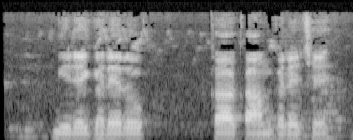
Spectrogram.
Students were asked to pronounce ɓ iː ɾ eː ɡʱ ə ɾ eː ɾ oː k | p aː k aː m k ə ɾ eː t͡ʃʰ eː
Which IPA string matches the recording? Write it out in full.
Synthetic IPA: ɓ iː ɾ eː ɡʱ ə ɾ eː ɾ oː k | k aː k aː m k ə ɾ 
